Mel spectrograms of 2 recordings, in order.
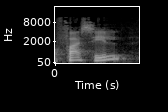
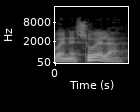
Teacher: pronuncia la C y la Z como si fueran una S · Term: sesea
